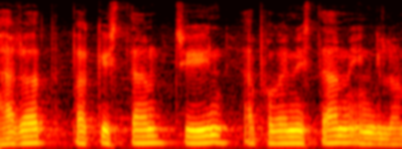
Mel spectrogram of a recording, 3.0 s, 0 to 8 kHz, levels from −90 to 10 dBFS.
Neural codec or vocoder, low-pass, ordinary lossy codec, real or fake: none; none; none; real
